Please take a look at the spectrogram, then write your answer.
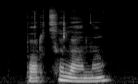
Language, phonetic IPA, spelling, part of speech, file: Polish, [ˌpɔrt͡sɛˈlãna], porcelana, noun, LL-Q809 (pol)-porcelana.wav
